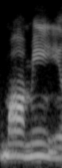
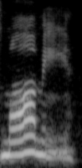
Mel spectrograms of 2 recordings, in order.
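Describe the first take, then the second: First: The stress is on the last syllable. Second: The stress is on the first syllable. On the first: The speaker calls it wrong. "how I always said it is like mommy, like the last syllable" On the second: The speaker calls it right. "So it's mommy"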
